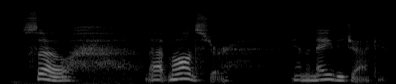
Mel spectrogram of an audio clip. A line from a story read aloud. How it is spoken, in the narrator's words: asked wearily after they both finished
